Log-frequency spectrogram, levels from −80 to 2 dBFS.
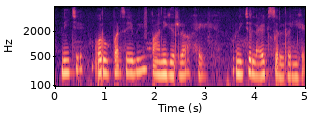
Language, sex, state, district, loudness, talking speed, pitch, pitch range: Hindi, female, Bihar, East Champaran, -17 LUFS, 180 wpm, 200 Hz, 180-205 Hz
